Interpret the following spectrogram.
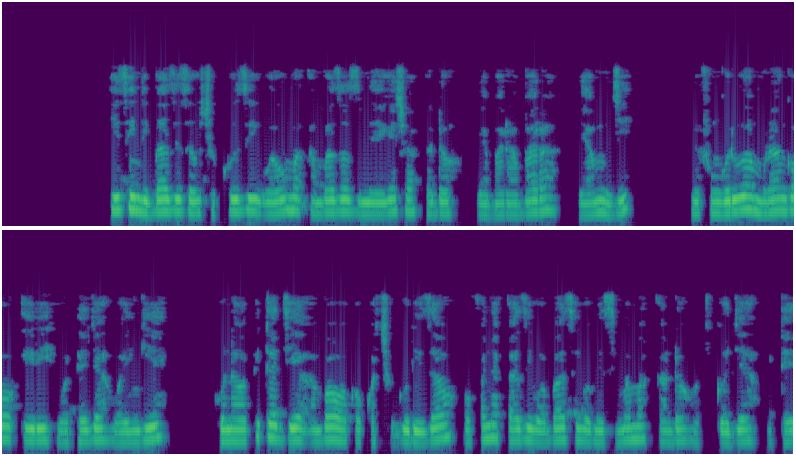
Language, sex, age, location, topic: Swahili, male, 50+, Nairobi, government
